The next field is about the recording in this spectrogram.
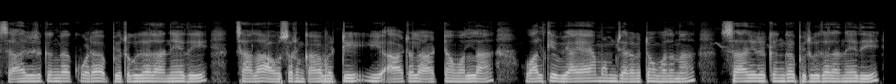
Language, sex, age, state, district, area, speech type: Telugu, male, 60+, Andhra Pradesh, Vizianagaram, rural, spontaneous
